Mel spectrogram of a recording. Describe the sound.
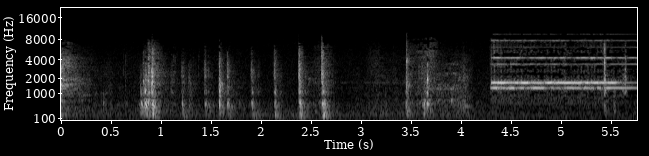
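Telephone dialing and ringing: a run of sharp clicks and taps at an uneven pace, then a steady, bright, buzzing ring tone that starts abruptly and holds loud to the end, with no voices.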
